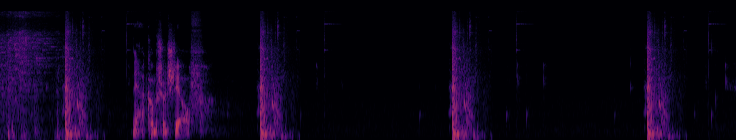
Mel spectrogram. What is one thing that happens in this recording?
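A pistol fires sharp shots in an indoor space.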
